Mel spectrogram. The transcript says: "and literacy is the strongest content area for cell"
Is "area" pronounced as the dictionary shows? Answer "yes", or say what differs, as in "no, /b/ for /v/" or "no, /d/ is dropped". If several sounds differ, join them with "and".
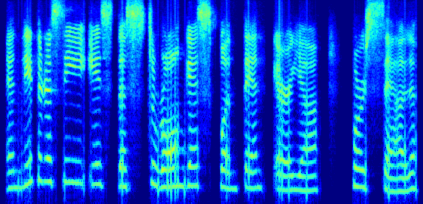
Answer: yes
